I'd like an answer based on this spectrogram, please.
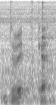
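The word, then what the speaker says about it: Devítka: Is it, that's David, how do you pronounce that? David? Yeah, Davitka.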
